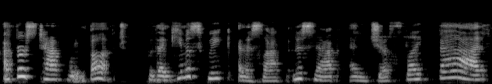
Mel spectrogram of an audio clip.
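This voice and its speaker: Female picture-book reader: expressive, very animated, higher-pitched, recorded a little off-mic. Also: moderate pace. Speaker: storyteller. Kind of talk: expressive children's picture book read-aloud. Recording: slightly distant, dull microphone sound.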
